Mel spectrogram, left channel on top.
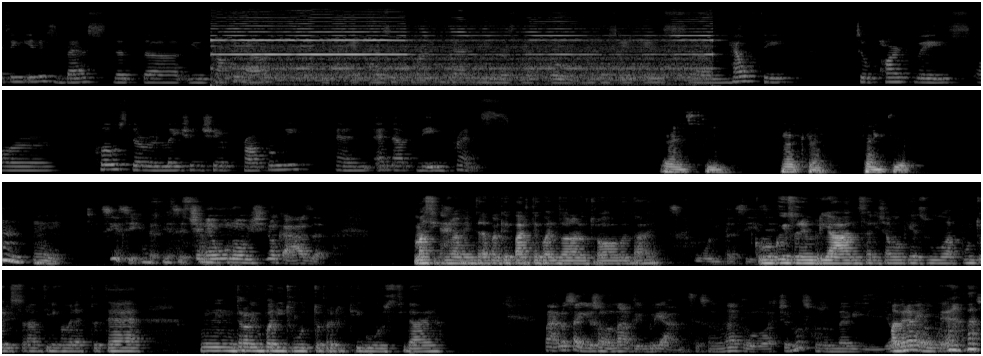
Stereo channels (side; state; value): both; different; correlation 0.00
